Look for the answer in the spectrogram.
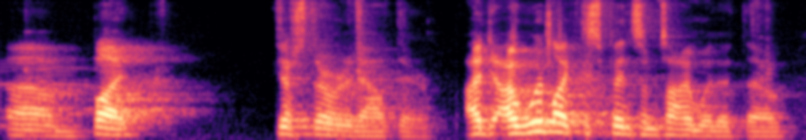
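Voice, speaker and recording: A man's voice: medium pitch, lively intonation, fairly quick, echoey room. A man co-hosting a casual livestream, reading out chat comments in an upbeat, slangy, rambling way.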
